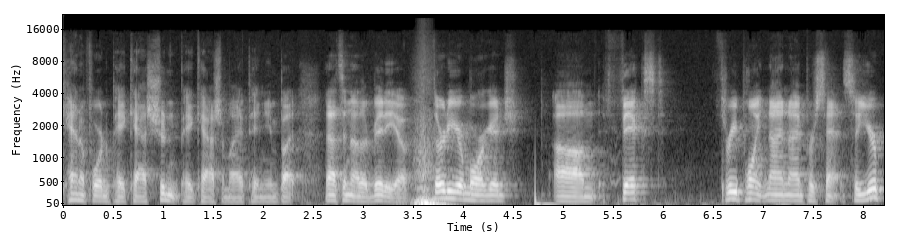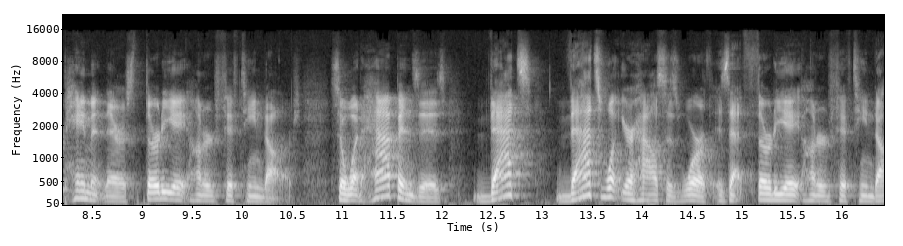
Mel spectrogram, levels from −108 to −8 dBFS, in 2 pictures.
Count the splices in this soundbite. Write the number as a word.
one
